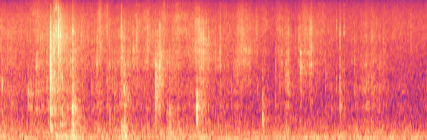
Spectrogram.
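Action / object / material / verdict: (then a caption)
scrape / gym chalk powder and chunks in a plastic tub / magnesium carbonate / none. Hands with long nails dig into a deep layer of powdery pink-white gym chalk (magnesium carbonate) with a few solid chunks in a white plastic tub, squeezing and crushing the pieces. A series of short, bright crunches and gritty crackles rises over a steady low rumble, each fading quickly.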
